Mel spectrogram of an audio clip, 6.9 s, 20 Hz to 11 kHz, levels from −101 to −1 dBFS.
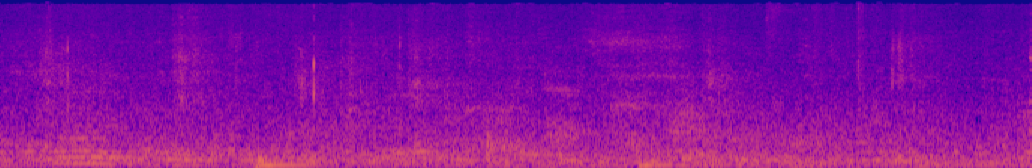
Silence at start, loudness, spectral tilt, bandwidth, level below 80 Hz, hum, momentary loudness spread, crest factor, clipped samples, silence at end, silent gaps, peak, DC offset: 0 s; -48 LUFS; -6 dB/octave; 11 kHz; -60 dBFS; none; 5 LU; 24 dB; under 0.1%; 0 s; none; -24 dBFS; under 0.1%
